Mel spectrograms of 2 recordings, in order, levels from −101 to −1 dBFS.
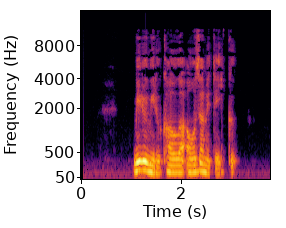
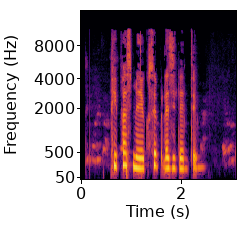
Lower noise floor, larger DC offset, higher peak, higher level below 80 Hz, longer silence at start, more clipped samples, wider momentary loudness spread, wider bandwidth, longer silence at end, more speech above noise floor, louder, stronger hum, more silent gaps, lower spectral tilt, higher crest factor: first, -60 dBFS vs -46 dBFS; neither; about the same, 0 dBFS vs -2 dBFS; first, -48 dBFS vs -60 dBFS; first, 1.05 s vs 0.25 s; neither; first, 19 LU vs 11 LU; about the same, 10.5 kHz vs 11.5 kHz; about the same, 0.75 s vs 0.65 s; first, 47 dB vs 28 dB; first, -14 LUFS vs -19 LUFS; neither; neither; first, -8 dB/octave vs -5.5 dB/octave; about the same, 16 dB vs 18 dB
